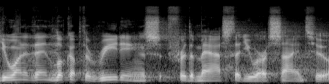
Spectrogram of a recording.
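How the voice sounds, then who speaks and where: Very deep and low, a man's voice moves at a fairly quick pace in a monotone, flat intonation. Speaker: parish trainer. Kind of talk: training instruction. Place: church.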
